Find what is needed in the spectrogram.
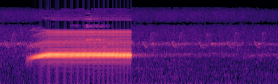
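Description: A loud, buzzy animal call that rises in pitch as it starts, holds steady for about a second and a half and cuts off abruptly, over faint, regularly repeated chirps.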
